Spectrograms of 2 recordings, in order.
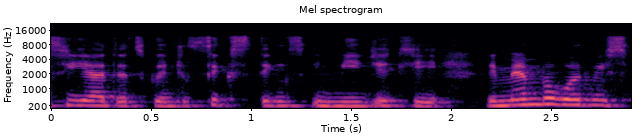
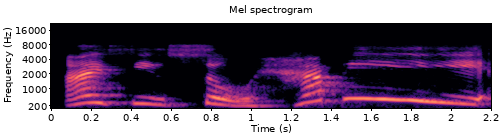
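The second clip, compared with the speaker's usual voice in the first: happy; 6 semitones higher, 7 dB louder, much slower than usual. Shown as a demonstration. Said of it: "you'd have to take the paper and say".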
